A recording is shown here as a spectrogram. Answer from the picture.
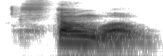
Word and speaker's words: Stonewall: Stonewall. Así se pronuncia.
